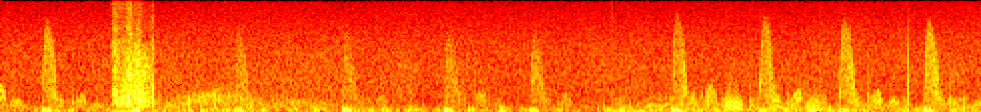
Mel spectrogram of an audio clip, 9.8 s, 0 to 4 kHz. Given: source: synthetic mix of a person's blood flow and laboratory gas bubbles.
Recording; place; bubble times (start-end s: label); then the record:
Doppler ultrasound of blood flow; subclavian vein
1.10-1.54 s: bubbles
From the record:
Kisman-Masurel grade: 223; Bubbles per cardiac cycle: several, 3 to 8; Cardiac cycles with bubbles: 10 to 50%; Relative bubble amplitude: loud (0.450 to 0.775); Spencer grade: 2 (many but less than half of the cardiac periods contain bubble signals, singularly or in groups); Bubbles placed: anywhere in the cardiac cycle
